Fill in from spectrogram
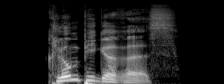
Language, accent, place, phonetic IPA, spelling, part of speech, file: German, Germany, Berlin, [ˈklʊmpɪɡəʁəs], klumpigeres, adjective, De-klumpigeres.ogg
- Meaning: strong/mixed nominative/accusative neuter singular comparative degree of klumpig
